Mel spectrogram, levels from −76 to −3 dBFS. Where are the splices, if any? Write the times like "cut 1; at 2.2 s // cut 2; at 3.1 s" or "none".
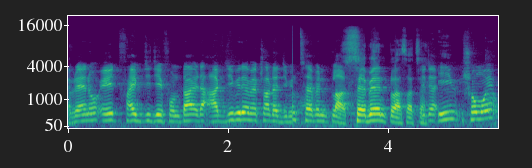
cut 1; at 2.8 s // cut 2; at 4.6 s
